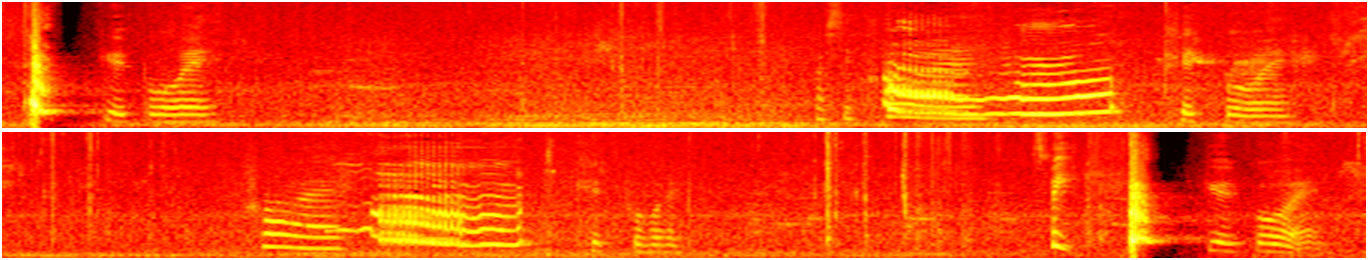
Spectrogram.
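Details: Buster the Staffordshire Bull Terrier cries on cue, producing two main bouts of wavering, tonal whimpers with shorter whines between them, over a low hum, sharp knocks and indoor movement.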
